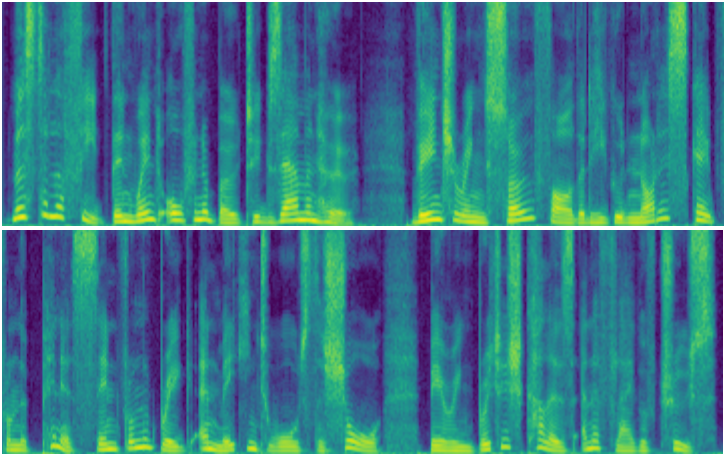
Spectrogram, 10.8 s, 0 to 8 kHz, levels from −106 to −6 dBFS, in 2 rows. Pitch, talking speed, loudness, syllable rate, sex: 200 Hz, 215 wpm, -18 LUFS, 5.9 syllables/s, female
